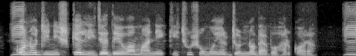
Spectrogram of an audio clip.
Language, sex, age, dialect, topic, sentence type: Bengali, female, 25-30, Standard Colloquial, banking, statement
